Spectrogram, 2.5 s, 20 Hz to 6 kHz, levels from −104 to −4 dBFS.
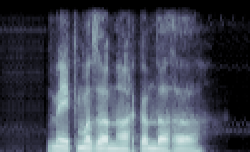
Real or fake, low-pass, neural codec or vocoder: fake; 5.4 kHz; codec, 16 kHz in and 24 kHz out, 0.6 kbps, FocalCodec, streaming, 2048 codes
